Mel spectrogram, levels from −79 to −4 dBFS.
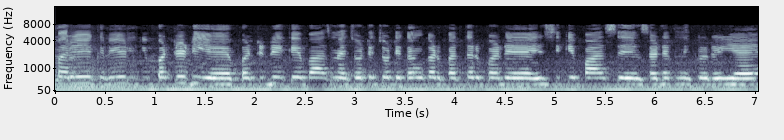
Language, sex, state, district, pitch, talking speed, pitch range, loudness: Hindi, female, Rajasthan, Bikaner, 245 Hz, 205 wpm, 240-255 Hz, -14 LUFS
